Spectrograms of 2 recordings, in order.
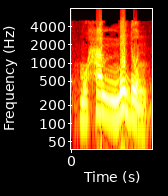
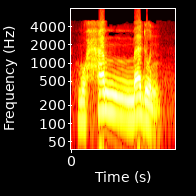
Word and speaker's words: Muhammadun: And this name, famous name, right, is commonly pronounced wrongly as Muhammadun with kasra. That's incorrect. It's not Muhammi, it's Muhamma with fatta. Muhammadun with tanween.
